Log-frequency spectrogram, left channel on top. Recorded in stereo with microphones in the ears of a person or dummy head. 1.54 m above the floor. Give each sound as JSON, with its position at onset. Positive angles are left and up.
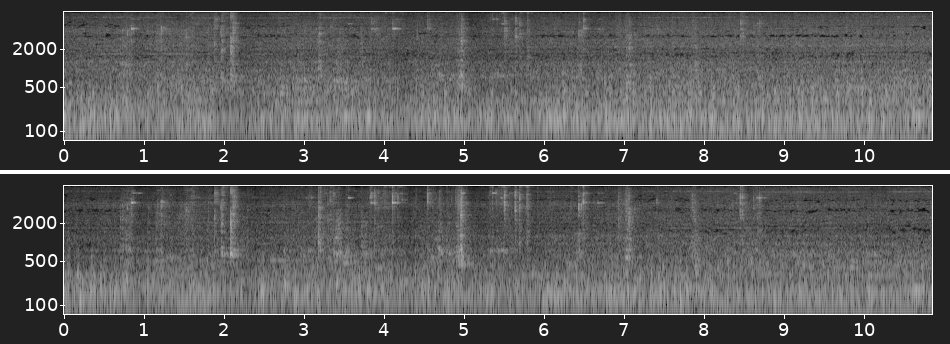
{"t": 0.7, "sound": "keys jangling", "side_deg": -10, "distance_m": 2.0}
